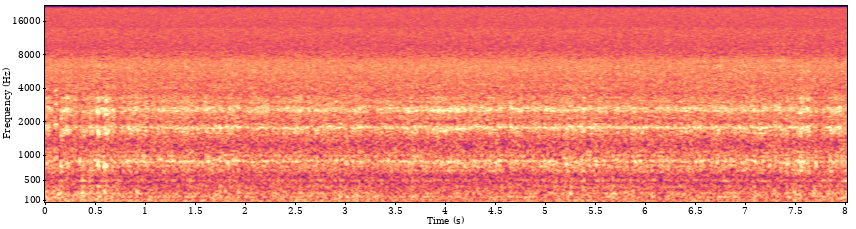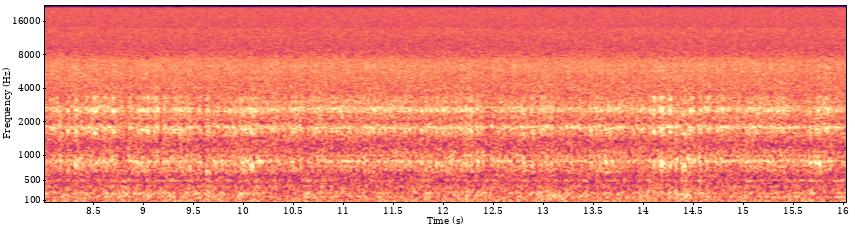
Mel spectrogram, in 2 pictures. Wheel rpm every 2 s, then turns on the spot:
240, 230, 230, 230, 240, 240, 230, 230.
none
